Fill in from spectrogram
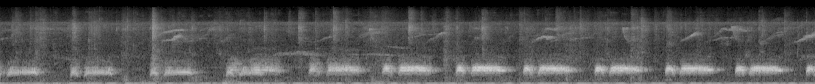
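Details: Gù thổ cooing of a spotted dove at a bird garden in Ba Vì district, Hanoi, Vietnam: a long run of throaty, rolling coos repeated almost every second, a few uneven, with soft high chirps from other birds in the background.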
